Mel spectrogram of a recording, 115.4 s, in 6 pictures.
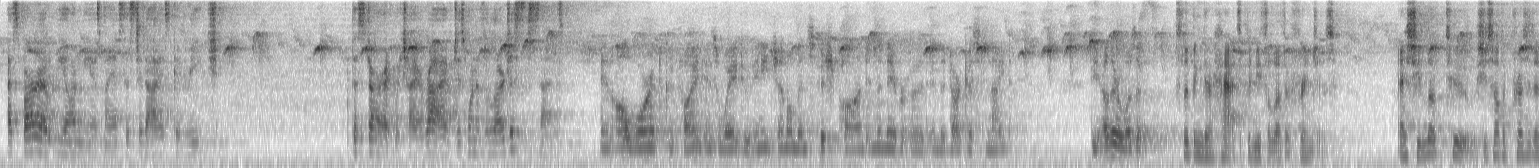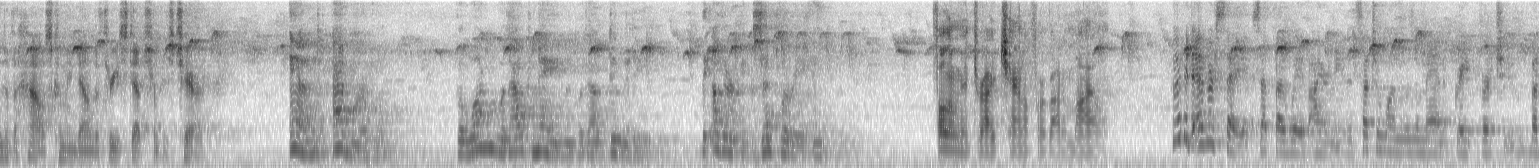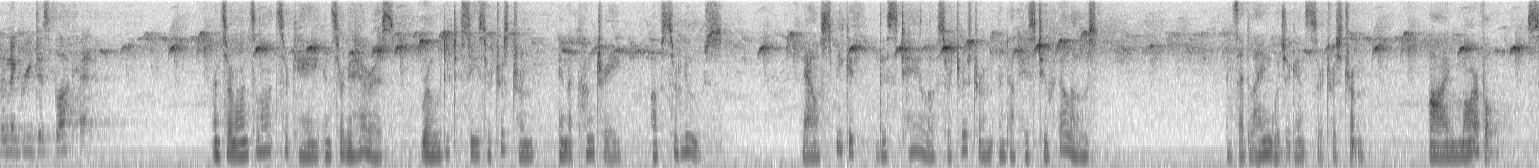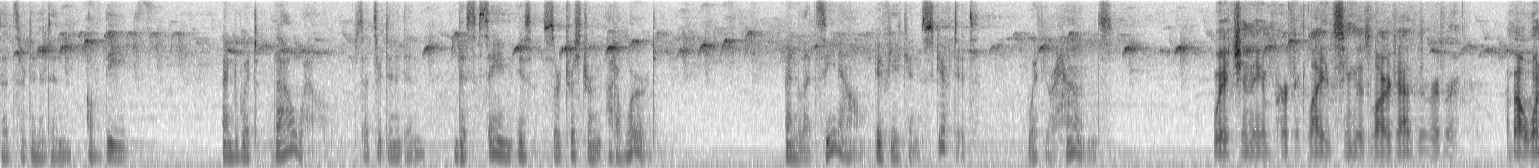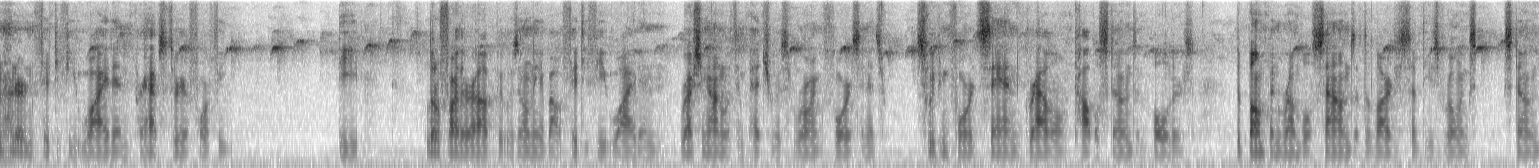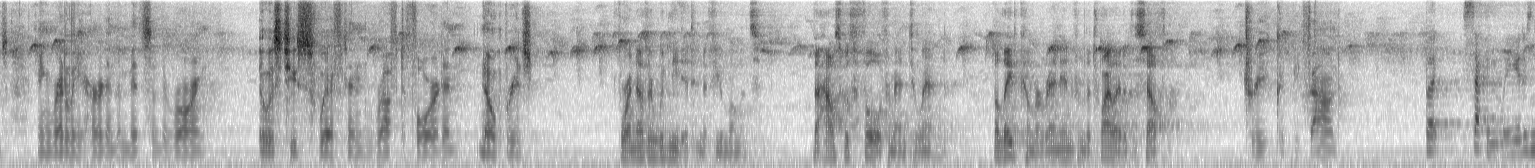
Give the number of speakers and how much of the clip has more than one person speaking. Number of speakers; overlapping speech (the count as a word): seven, no overlap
